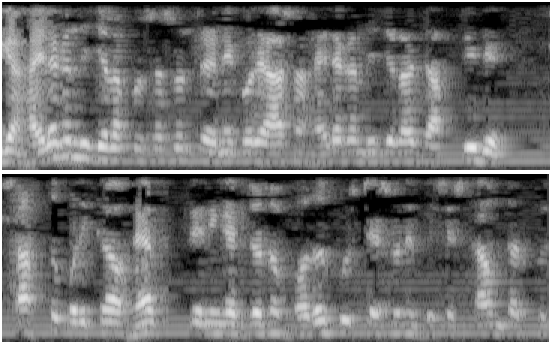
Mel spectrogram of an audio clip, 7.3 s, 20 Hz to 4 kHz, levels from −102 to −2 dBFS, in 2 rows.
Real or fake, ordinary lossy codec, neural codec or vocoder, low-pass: real; AAC, 24 kbps; none; 3.6 kHz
